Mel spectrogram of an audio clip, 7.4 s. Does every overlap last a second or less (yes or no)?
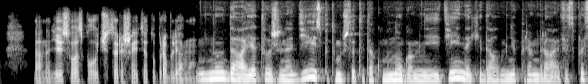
yes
